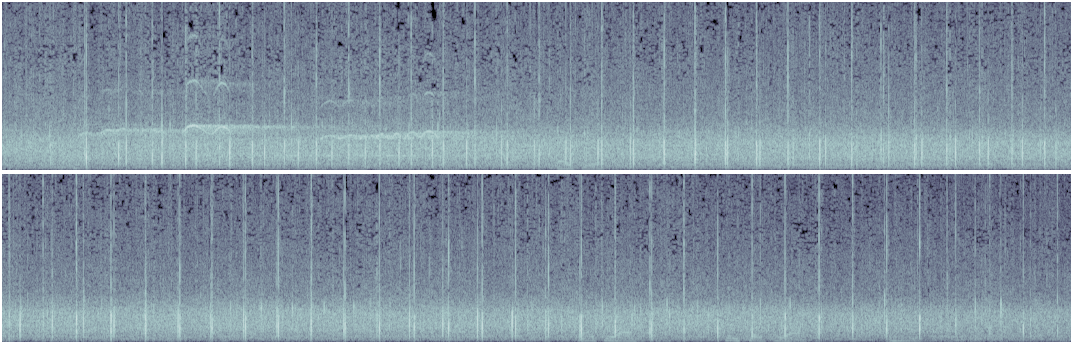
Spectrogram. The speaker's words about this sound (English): I would like everybody in this room who is not a member of SFPD to give these brave men and women a round of applause and everybody in the audience.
